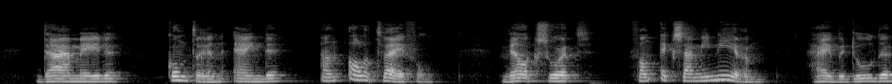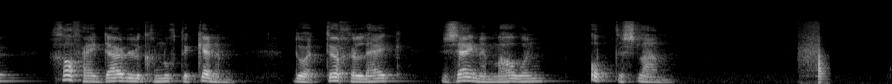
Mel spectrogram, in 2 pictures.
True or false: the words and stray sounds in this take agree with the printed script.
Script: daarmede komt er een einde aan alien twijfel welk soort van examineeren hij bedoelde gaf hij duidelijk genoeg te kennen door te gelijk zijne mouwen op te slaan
false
